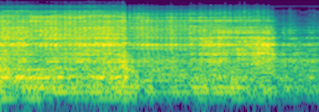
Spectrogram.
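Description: A gouge cuts across the bottom of a spinning Bradford pear lid blank on a woodturning lathe, a loud close shearing hiss that drops in level partway through and tapers off at the end.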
